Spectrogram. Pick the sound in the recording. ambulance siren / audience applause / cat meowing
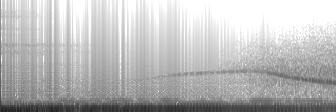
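ambulance siren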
